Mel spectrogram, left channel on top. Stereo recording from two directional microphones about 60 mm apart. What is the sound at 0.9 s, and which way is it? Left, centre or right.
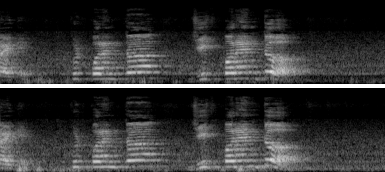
A man's voice, right.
